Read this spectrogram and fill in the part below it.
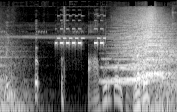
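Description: A telephone in a Tamil action film rings in a quick run of short, bright electronic pulses, then a voice speaks over a swelling background.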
